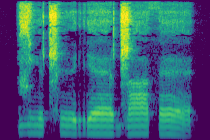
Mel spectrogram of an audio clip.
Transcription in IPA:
ʑ iː ʈ͡ʂʰ ɨː rʲ ɛː ɖ͡ʐ aː θ ɛː

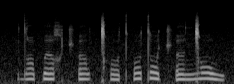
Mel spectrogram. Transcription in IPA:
dˤ ɜ p ɜ χ t͡ʃʼ ɜ lˠ ǀʰ ɔ t ʔ ɔ t ɔ t͡ʃʼ ɜ ŋ͡ǀ ɔ w

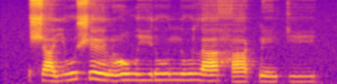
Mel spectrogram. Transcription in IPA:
ʃ a˨ j u˨˦ ʃ ɛ̃˦˨ l ɔ̃˨˦ w i˦ ɾ u˦ n u˦ l a˧ h a˨ k͡p ĩ˨ k i˧

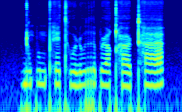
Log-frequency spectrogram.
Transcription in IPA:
ɖ ũ p u m pʰ ɛ tʰ u ɳ u r ə p ə˞ o̯ qʰ ə˞ kʰ a

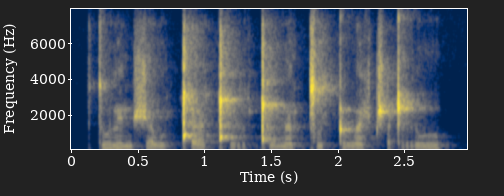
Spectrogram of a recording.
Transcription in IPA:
t u l ẽ n ʃ ɜ w u ǃʼ ɜ ǃʰ u r ǃʼ u n ã t ǀ ũ ʃ ʈ u w ã ʃ t͡ʃʼ a ʈ r u

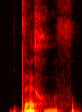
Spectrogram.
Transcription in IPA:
t̪ ɛ x ɔ̤ θ

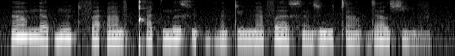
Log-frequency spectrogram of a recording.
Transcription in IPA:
ɐ̃ lˠ n ɐ ɓ ũ t f a ʔ ã v ǃʰ a t m ə x ʏ ʔ bʱ ɐ̃ t ʏ n ã f ɐ x ɐ̃ z u tʼ ã lˠ d ɐ lˠ ɕ i v

